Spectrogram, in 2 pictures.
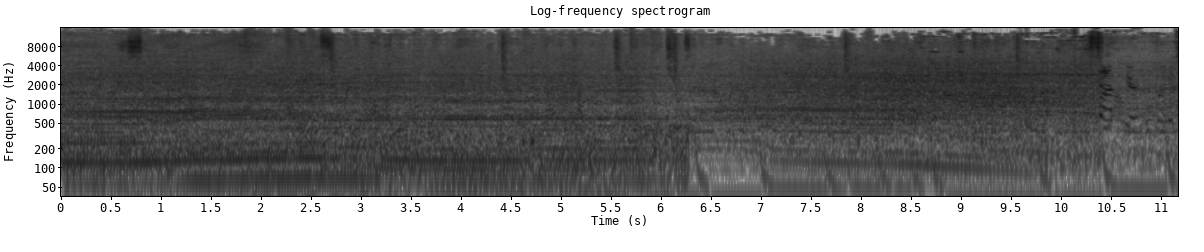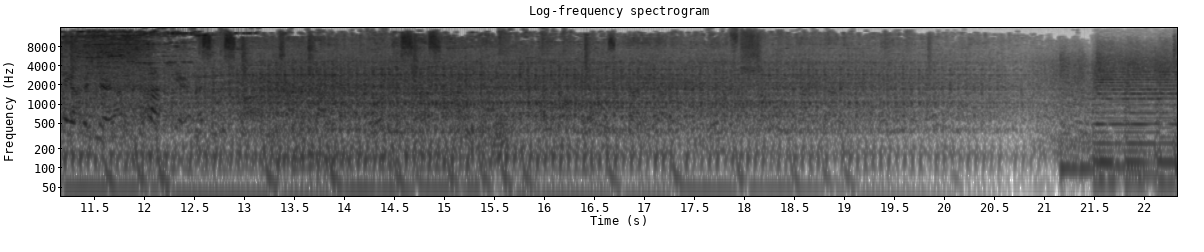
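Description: Off-road buggy engine running as the buggy drives along, loud and steady for the first six seconds, then quieter and gradually fading. Guitar music starts about a second before the end.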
